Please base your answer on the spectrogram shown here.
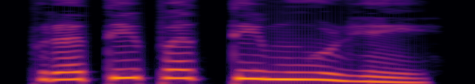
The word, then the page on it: ಪ್ರತಿಪತ್ತಿಮೂಢ: prati patti mūḍha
